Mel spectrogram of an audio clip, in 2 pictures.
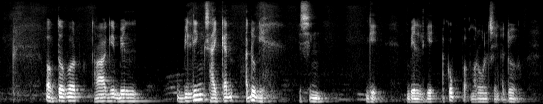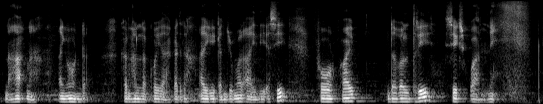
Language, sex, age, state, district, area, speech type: Manipuri, male, 60+, Manipur, Churachandpur, urban, read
